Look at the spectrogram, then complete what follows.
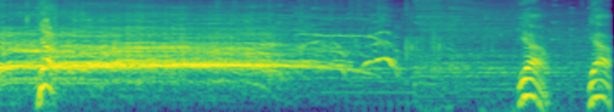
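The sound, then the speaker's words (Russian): A loud crowd roars and cheers with scattered shouts and whoops, the noise dense and sustained before thinning out, then a couple of sharp rising yells burst out near the end. “Диджей, мочи первый бит. Поехали, дайте шуму.”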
